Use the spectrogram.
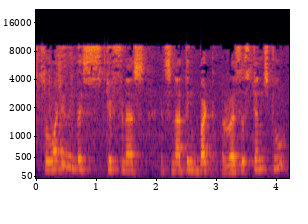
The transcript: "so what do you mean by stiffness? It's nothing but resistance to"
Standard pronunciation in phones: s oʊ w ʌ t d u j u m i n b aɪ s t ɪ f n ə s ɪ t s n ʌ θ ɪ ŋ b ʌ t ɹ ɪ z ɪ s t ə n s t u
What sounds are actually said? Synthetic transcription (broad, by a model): s oʊ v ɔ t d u j u m i n b aɪ s t ɪ f n ə s ɪ t s n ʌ t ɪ ŋ b ʌ t ɹ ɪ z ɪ s t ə n s t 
